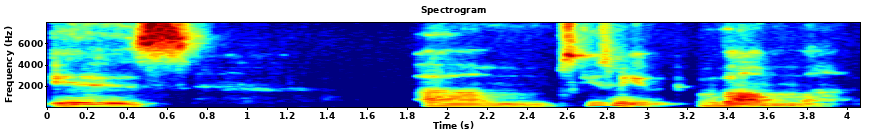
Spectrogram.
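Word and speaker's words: vam: is um excuse me vum. It's v a m vom, but uh it's, you know, even though there's an a there, it's pronounced like a u. So vum vum.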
